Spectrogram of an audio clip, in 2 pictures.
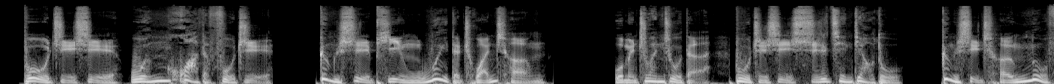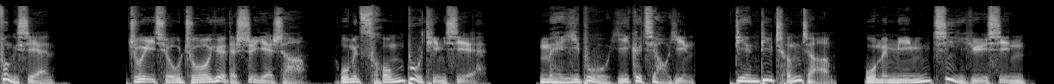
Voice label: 男 开幕词, 配音; 金豪彩印 2016年迎春晚会

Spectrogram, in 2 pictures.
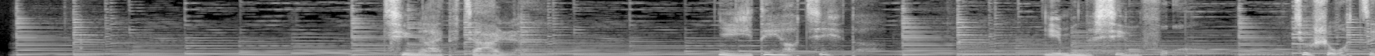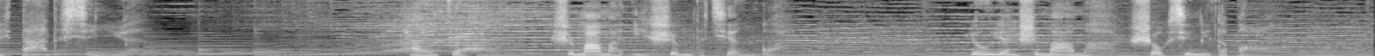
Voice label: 女 角色 母亲寄语 35岁 哀伤; 国语女声配音

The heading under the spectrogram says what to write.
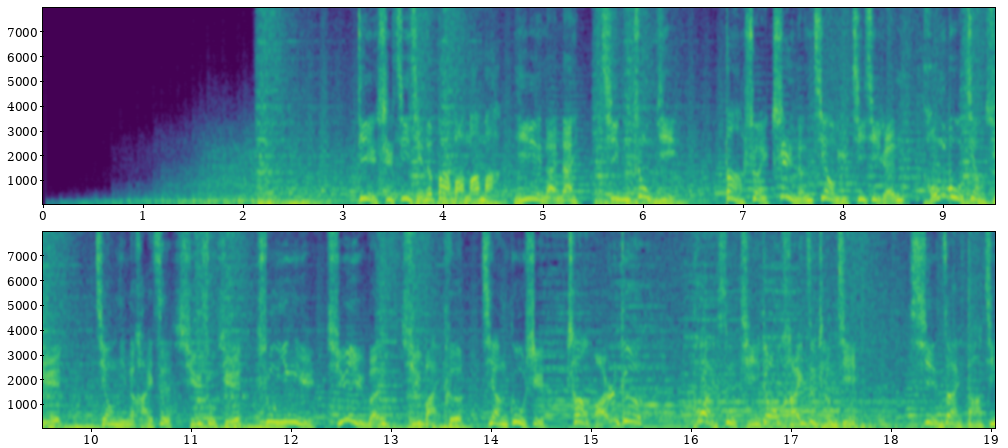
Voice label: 宣传片 机器人 电购; 大帅机器人

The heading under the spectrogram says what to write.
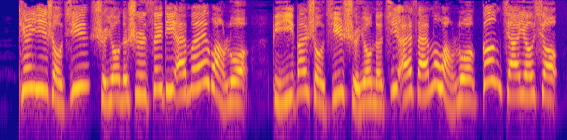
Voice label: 女 男童, 手机; 天翼

